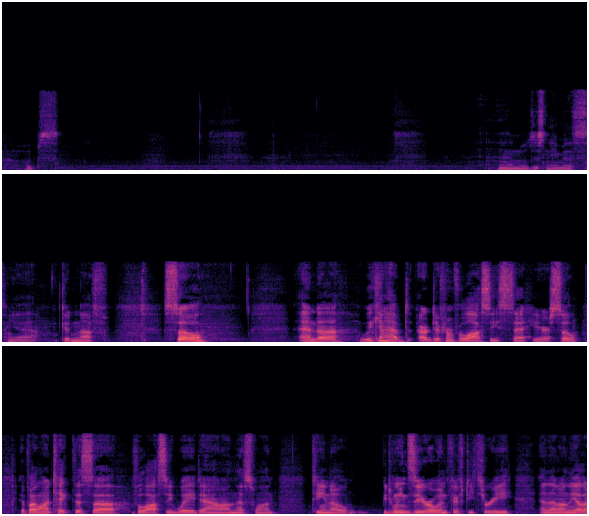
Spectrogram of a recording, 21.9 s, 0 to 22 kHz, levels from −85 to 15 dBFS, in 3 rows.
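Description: No technical faults are audible.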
